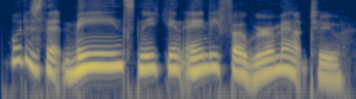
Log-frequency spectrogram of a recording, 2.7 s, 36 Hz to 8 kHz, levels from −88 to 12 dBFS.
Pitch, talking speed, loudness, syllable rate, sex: 175 Hz, 200 wpm, -17 LUFS, 5.2 syllables/s, male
